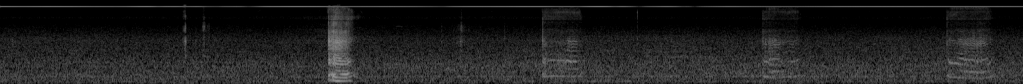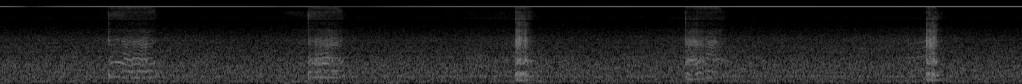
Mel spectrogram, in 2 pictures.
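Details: Domestic cat snoring loudly at home, short breathy rasping snores recurring roughly every two seconds, some louder than others, over a steady faint background hiss.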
